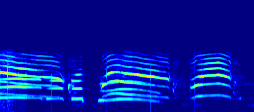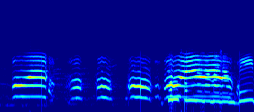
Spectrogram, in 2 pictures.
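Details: A baby in a fussy tantrum, feeling hot and wanting a bath, cries with repeated loud wails and short breaths between them; infant crying.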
